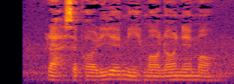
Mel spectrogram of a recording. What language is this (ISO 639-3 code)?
fas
